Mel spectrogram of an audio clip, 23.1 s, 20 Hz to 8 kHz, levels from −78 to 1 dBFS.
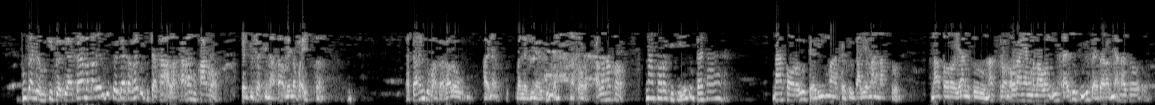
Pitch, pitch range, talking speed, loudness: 190 Hz, 150-230 Hz, 140 wpm, -18 LUFS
